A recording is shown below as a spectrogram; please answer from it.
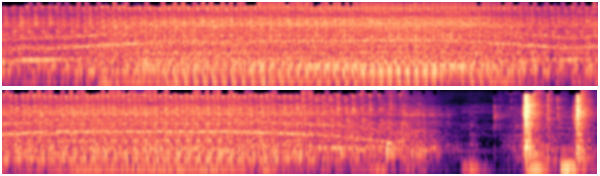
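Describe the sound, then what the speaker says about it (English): A sewing machine runs steadily, stitching a quarter-inch seam on a quilt block, its rapid motor whir continuing for about five seconds before stopping, followed by a few soft handling clicks. "and I'm going to sew down this other side."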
